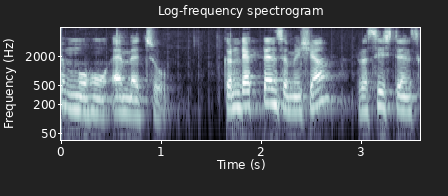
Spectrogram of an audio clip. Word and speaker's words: mho: Resistance की unit की बिल्कुल उल्टी, रेसिस्टेंस की यूनिट की स्पेलिंग होती है OHM, और कंडक्टेंस की जो पुरानी यूनिट है वो होती थी MHO, मोहो।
